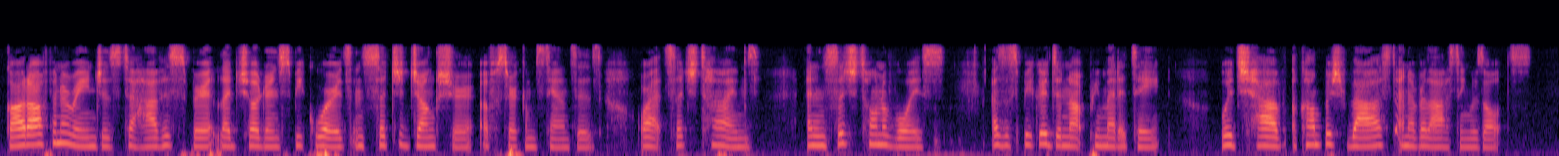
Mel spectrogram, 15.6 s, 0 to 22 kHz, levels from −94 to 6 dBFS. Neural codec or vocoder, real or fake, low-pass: none; real; 7.2 kHz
